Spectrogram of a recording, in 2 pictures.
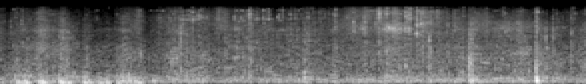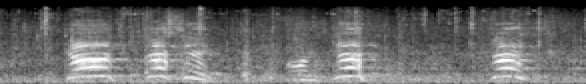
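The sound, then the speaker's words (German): The hooves of the Horse Guard's seven black cavalry horses clop and shuffle during an inspection on the forecourt by St. James Park, with occasional metallic clinks, followed by the commander's several loud, drawn-out shouted commands echoing in an open outdoor space. “Nächste Station, The Horse Guard mit den schwarzen Pferden. Und das ist die Inspektion der Horse Guard hier auf dem Vorplatz beim St.”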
